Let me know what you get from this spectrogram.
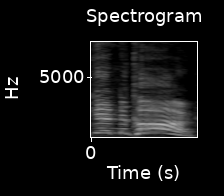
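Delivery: high, loud shouted order; mom yelling. Retold or imitated. Mom shouting at her runaway son to get in. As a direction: bark it from the van window.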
